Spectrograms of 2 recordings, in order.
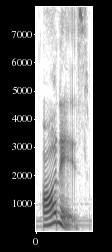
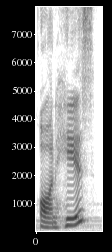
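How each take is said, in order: First: The h sound is dropped, linking the words. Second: The h sound in his is clearly pronounced. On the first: "the first consonant is often dropped" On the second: "On his becomes"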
